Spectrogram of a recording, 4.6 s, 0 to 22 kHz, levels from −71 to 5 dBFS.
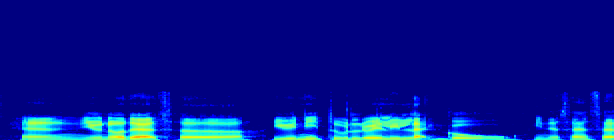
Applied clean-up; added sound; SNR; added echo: none; none; none; none.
